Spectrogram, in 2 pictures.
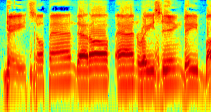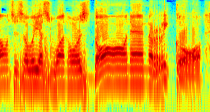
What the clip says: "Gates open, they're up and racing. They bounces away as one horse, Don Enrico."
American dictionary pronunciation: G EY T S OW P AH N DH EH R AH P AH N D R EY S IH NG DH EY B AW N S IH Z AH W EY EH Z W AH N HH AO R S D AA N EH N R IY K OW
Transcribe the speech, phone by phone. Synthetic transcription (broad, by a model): G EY T S OW P AH N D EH R AH P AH N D R EY S IH NG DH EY B AW N S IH S AH W EY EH S W AH N HH AO R S D AA N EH N R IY K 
